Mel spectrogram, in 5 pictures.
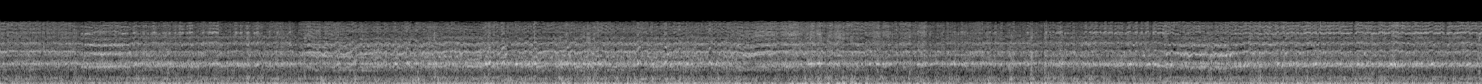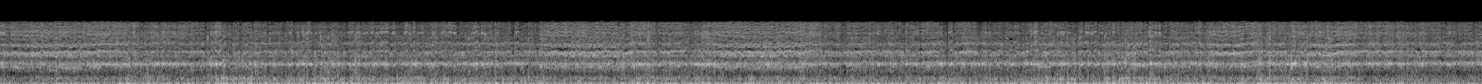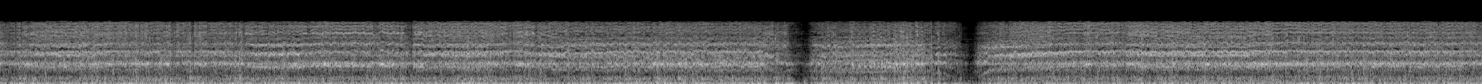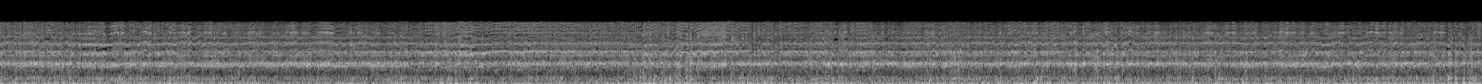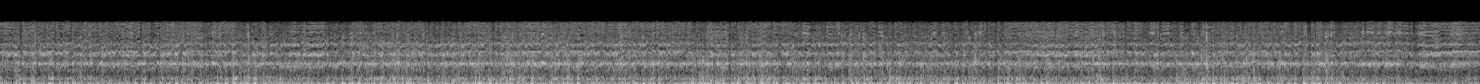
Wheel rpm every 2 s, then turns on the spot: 230, 220, 200, 200, 230, 230, 230, 230, 230, 230, 220, 220, 230, 230, 230, 230, 230, 210, 150, 130, 210, 230, 230, 240, 230, 230, 230, 230, 230, 230, 220, 220, 230, 220, 230, 220, 230.
none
